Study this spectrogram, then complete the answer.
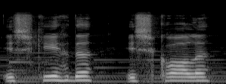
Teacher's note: marcado pelo chamado chiado o som do ch ou x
